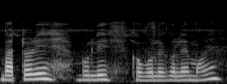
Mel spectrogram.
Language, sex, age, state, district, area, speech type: Assamese, female, 45-60, Assam, Jorhat, urban, spontaneous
